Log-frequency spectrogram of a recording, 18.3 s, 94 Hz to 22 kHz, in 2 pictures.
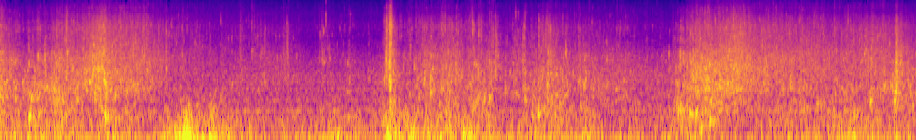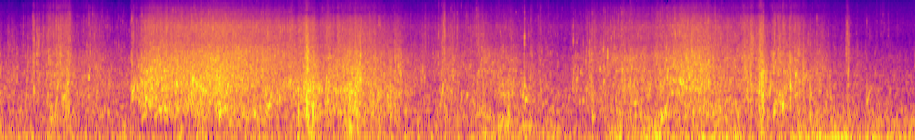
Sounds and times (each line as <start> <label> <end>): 0.0 Tide 18.3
